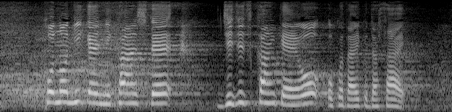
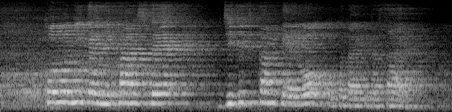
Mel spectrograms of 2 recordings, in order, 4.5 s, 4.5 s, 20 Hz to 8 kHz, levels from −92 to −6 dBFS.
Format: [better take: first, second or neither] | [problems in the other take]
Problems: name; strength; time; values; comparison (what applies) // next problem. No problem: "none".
first | room echo; dies away in 1.1 s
